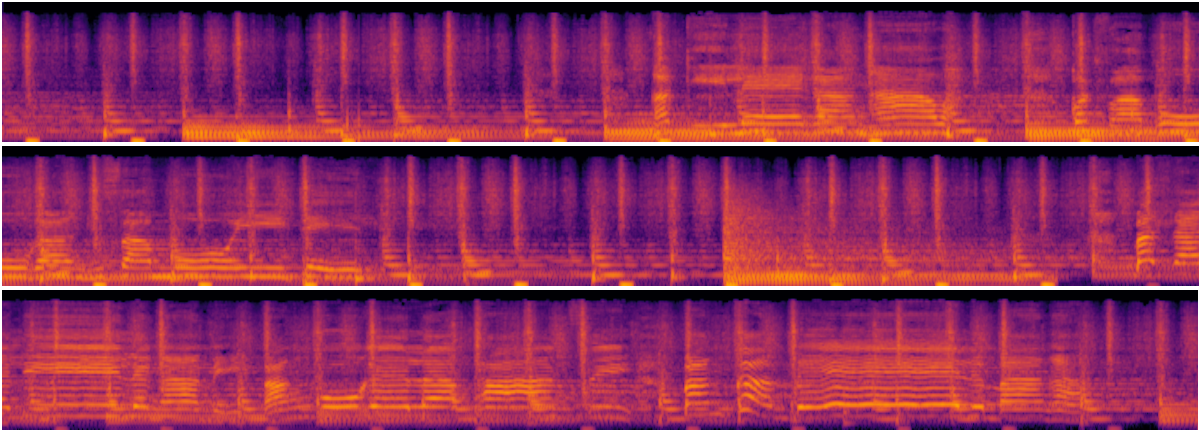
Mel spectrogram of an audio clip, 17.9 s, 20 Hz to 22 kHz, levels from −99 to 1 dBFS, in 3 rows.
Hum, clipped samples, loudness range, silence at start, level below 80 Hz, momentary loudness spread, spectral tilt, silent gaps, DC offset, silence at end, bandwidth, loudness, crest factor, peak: none; under 0.1%; 4 LU; 0 s; -36 dBFS; 9 LU; -3 dB/octave; none; under 0.1%; 0 s; 17 kHz; -27 LUFS; 18 dB; -10 dBFS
